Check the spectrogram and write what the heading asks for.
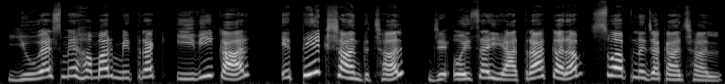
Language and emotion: Maithili, happy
